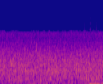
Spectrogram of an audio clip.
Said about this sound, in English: water sounds like a babbling brook, like this one that we have playing right now,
